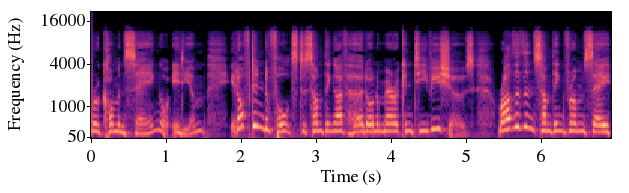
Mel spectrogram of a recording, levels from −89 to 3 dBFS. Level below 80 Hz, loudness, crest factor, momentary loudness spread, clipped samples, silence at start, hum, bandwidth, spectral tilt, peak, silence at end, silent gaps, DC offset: -40 dBFS; -17 LUFS; 16 dB; 10 LU; under 0.1%; 0 s; none; 13.5 kHz; -3.5 dB/octave; -2 dBFS; 0 s; none; under 0.1%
